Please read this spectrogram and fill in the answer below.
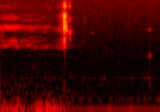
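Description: A single sharp computer mouse click about a second in, over a steady low hum in otherwise quiet room tone.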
